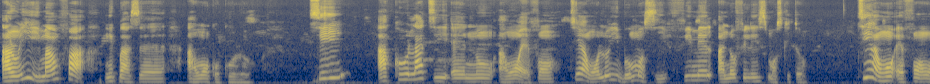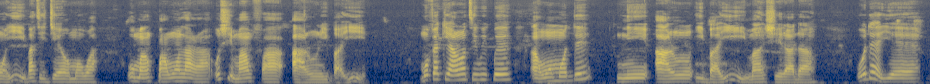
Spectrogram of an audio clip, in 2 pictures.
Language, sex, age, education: Yoruba, male, 46-60, tertiary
